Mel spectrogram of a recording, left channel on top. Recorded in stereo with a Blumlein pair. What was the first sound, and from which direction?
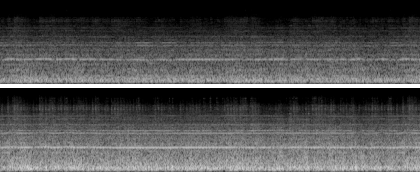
An engine running, 35° right.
